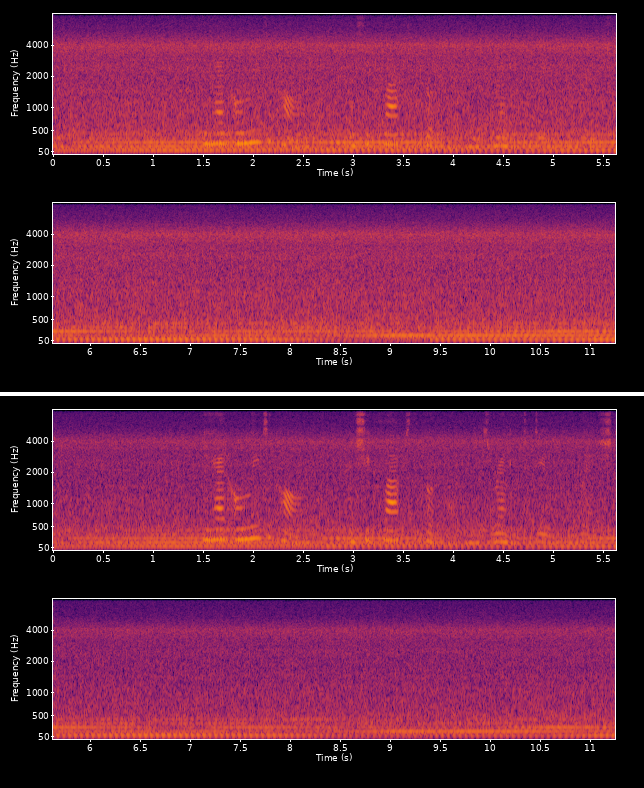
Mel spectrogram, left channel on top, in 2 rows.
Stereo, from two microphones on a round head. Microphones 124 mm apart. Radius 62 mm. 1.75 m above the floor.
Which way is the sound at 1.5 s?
70° right (ahead or behind).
